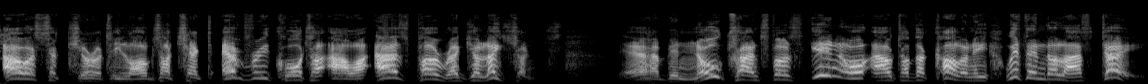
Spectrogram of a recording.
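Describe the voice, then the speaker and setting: In a put-on character voice, a man speaks at a fairly slow pace with a dry, close sound and no echo. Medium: video game. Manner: proud, defiant.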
